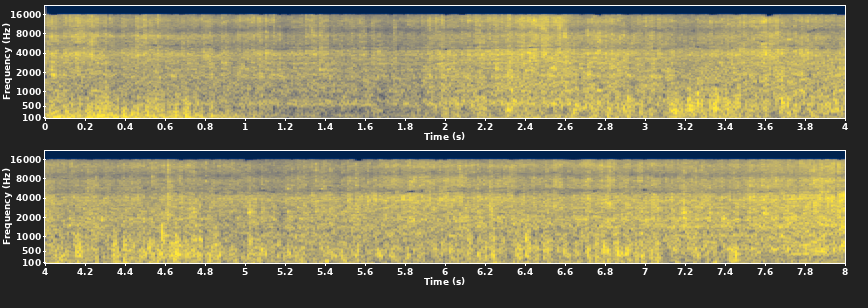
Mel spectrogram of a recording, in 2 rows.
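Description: Kubota DC60 combine harvester's diesel engine running as the machine cuts lodged rice. A steady engine hum fades about a second in, leaving a busy rattling noise of the working machine.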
